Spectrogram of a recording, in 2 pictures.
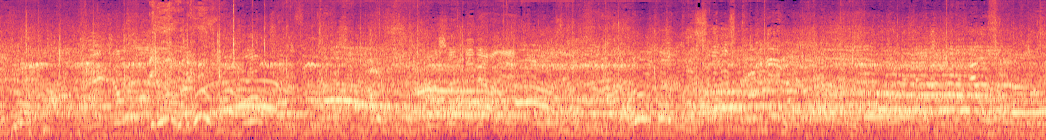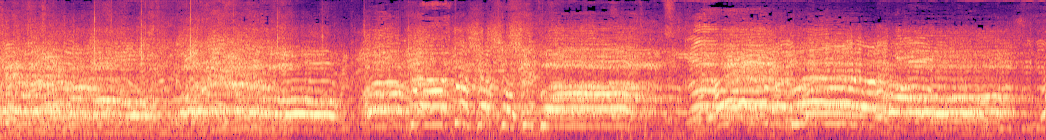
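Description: A large crowd of men and women chants loudly together outdoors.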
